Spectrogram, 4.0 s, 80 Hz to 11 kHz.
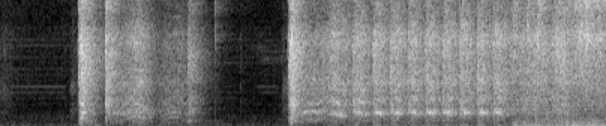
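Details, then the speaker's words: AJ30 Jaguar / Ford Duratec V6 in a Gilburn Invader on ME360 ECU, started after setting both cams to advance the same: catches, sputters out, restarts to rough idle; persistent stalling, owner thinks worse when cold, cause unknown. "I didn't throw off. But it did stall. Now, I do still have a persistent problem of stalling. It's worse when it's cold, but um this is a detail, but um is it worse?"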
